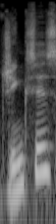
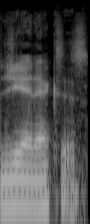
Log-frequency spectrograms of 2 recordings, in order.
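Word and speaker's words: GN-X: didn't know this but in English they're pronounced jinxes I've been reading this thing for like 15 years as GN X's I don't think I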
